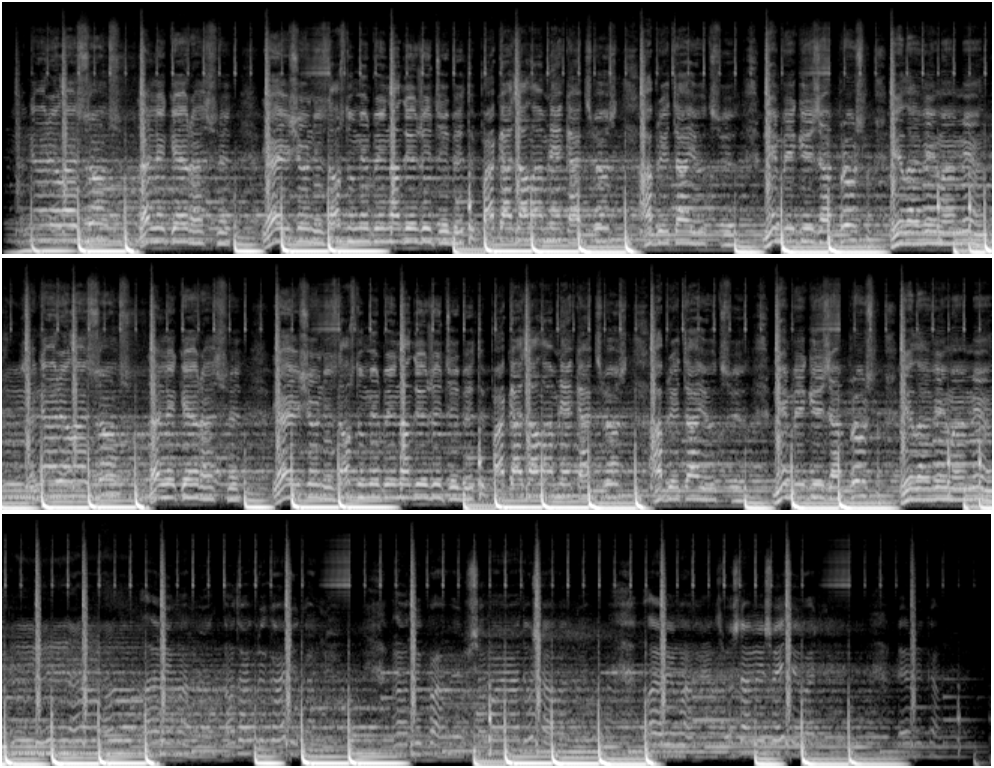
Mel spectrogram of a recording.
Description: Рэп и Хип Хоп
спокойные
